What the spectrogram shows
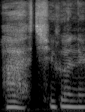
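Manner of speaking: said softly. Asked to say the Korean line but soft, the speaker says it soft. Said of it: "say 죽을래, but soft".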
